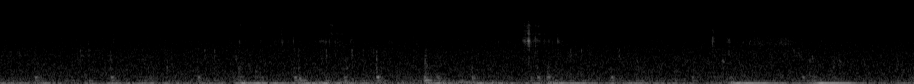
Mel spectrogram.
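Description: Wind rumbling on the microphone and small waves slapping against the fishing boat's hull, with faint ticks and one sharp click about five seconds in.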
